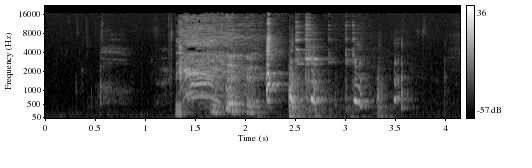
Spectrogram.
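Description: A burst of gagging and retching starts abruptly after someone tastes a batch that tastes of pickles, followed by a string of harsh, loud coughs and choking sputters that trail off over a few seconds, with someone laughing alongside.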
